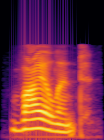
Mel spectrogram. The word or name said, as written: violent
